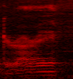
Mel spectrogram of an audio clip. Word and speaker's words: Gurari: It's pronounced like Ferrari with a G, so Ferrari, Gurari.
